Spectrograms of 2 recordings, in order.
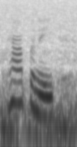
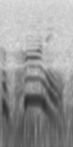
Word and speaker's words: Tapani: got here on Friday we've heard several Atlanta sports casters refer to Kevin Tapani as Kevin Tapani I think tonight they probably figured out how to pronounce his name and a lot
